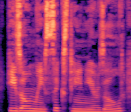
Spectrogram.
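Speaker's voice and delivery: ordinary delivery, nothing marked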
